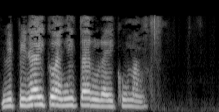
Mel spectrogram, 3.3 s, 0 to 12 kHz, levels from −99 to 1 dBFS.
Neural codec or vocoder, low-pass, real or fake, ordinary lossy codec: codec, 16 kHz, 2 kbps, FreqCodec, smaller model; 7.2 kHz; fake; MP3, 32 kbps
